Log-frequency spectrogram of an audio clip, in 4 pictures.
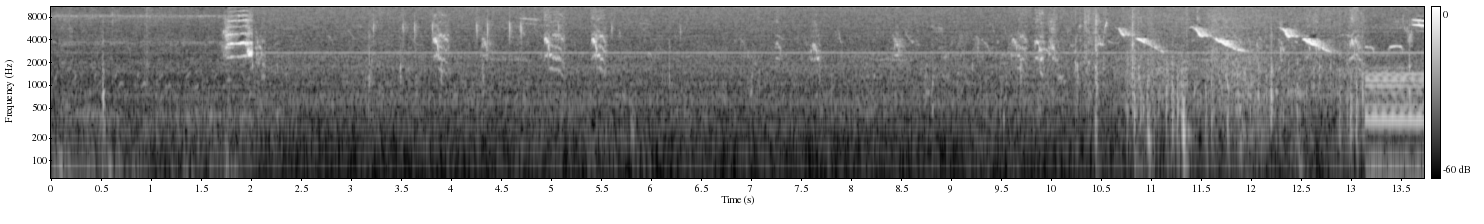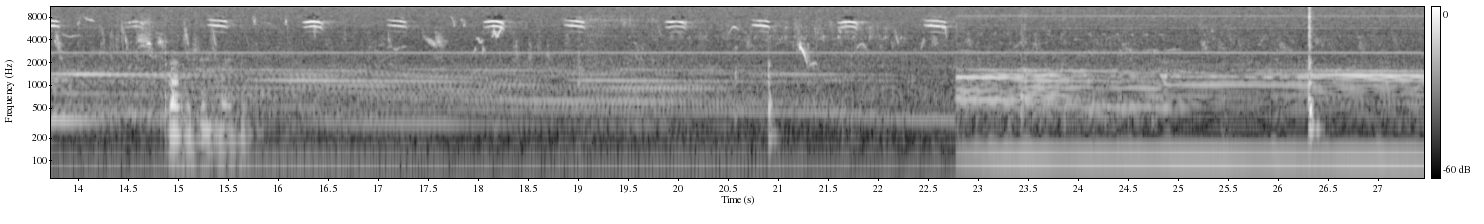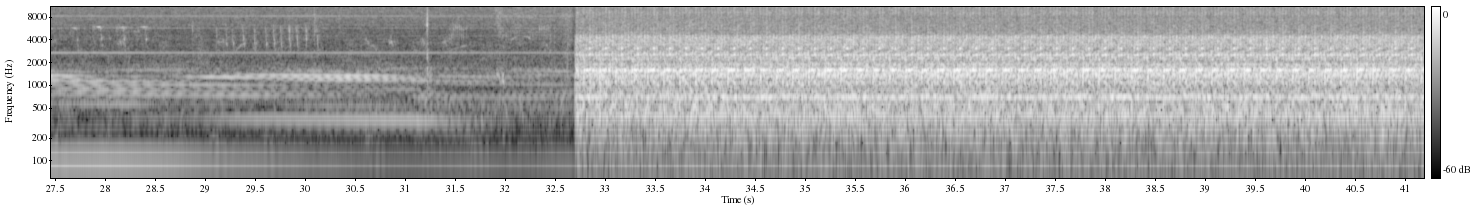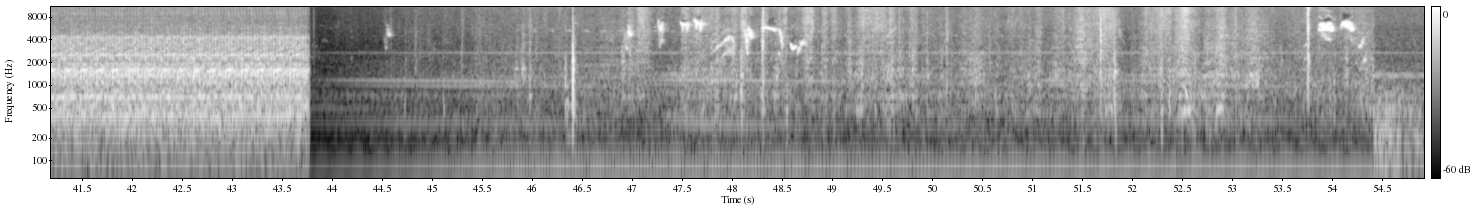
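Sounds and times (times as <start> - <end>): vehicle engine running: 8.5 - 54.9
loud steady engine sound: 10.8 - 54.9.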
